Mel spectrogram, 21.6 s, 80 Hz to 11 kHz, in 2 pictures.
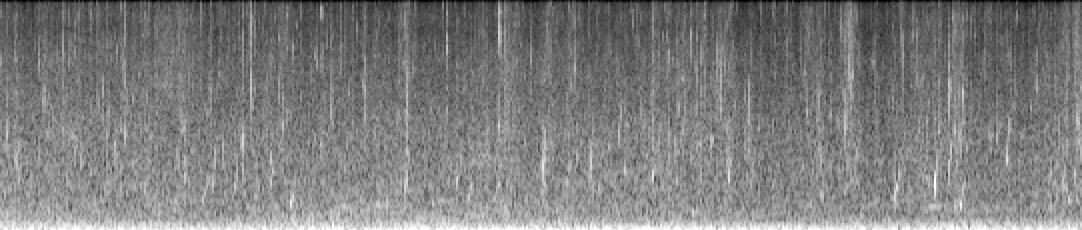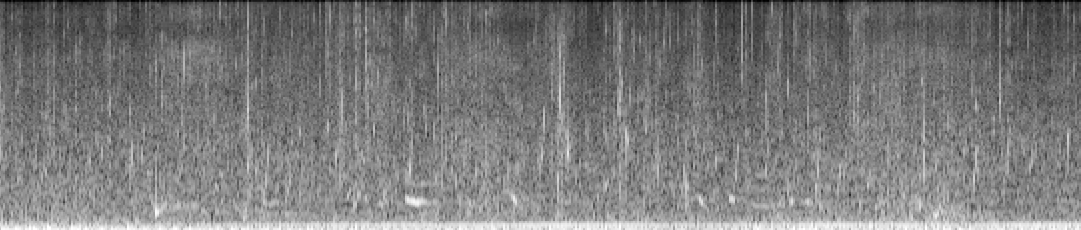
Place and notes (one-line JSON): {"title": "赤崁遊客碼頭, Baisha Township - Small pier", "date": "2014-10-22 11:04:00", "description": "Tide, Quayside, Small pier\nZoom H6 + Rode NT4", "latitude": "23.67", "longitude": "119.60", "altitude": "4", "timezone": "Asia/Taipei"}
